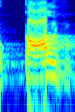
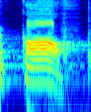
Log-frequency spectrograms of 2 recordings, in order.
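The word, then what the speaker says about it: calf: तो बेटा बाबू ये काल्प नहीं है। काल्प नहीं है। इसको पढ़ेंगे अपन काफ। क्या पढ़ेंगे? काफ। एल यहां पर साइलेंट है। ओके? एल को प्रोनाउंसिएट नहीं करेंगे।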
